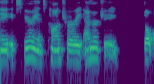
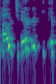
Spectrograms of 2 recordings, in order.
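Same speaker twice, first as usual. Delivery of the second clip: much higher, hammed-up how dare you; mock-outraged guide; 11 semitones higher, 3 dB louder than usual. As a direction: play a scandalised spirit, half laughing. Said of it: "They're going".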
